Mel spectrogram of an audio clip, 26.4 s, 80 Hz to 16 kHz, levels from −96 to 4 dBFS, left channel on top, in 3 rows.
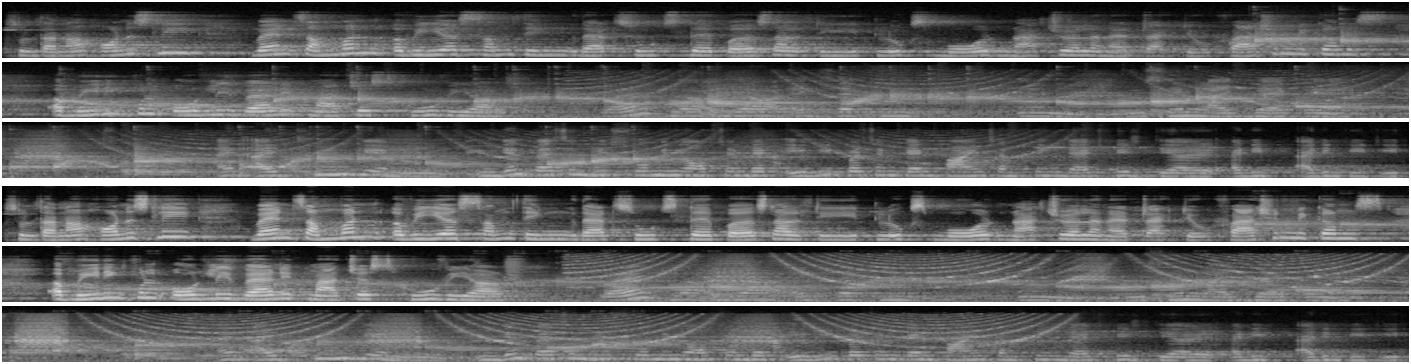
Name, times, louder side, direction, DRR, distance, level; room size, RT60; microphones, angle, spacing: voice 1, 0.0-12.1 12.5-12.9, right 5 dB, 80° right, 13 dB, 0.7 m, -29 dB
sound 1, 7.7-21.9, left 3 dB, 90° left, 2.5 m, -39 dB
sound 2, 10.0-24.8, equal, 65° left, 7.1 m, -54 dB
sound 3, 12.3-24.3, right 9 dB, 40° right, 0.5 m, -40 dB
voice 2, 12.7-14.5 15.1-17.7 18.9-26.3, left 1 dB, 20° left, 7 dB, 1.0 m, -38 dB
27.0 x 25.0 x 3.9 m, 2.1 s
head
